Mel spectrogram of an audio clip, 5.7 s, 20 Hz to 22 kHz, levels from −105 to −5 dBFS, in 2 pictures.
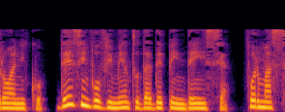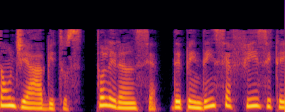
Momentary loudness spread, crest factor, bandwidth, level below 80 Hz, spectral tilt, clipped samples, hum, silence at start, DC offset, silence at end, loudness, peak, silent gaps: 7 LU; 14 dB; 7.4 kHz; -70 dBFS; -7.5 dB/octave; under 0.1%; none; 0 s; under 0.1%; 0 s; -22 LUFS; -8 dBFS; none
